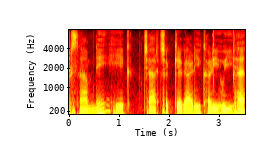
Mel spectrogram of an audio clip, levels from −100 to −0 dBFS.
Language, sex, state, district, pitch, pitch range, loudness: Hindi, male, Jharkhand, Garhwa, 105 Hz, 95-115 Hz, -19 LUFS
